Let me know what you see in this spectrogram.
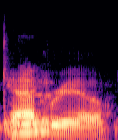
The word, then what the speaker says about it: DiCaprio: DiCaprio. – Yeah, DiCaprio.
